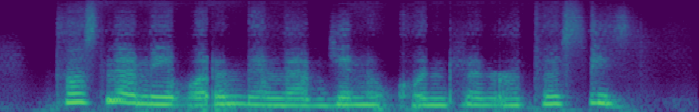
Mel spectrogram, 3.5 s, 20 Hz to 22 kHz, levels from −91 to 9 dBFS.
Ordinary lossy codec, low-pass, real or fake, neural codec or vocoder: none; none; fake; codec, 44.1 kHz, 0.9 kbps, DAC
